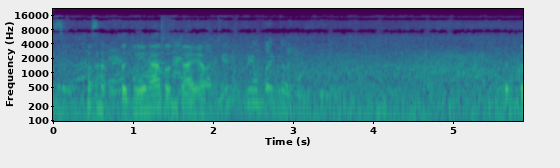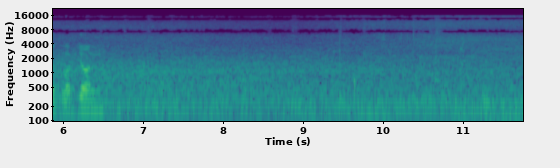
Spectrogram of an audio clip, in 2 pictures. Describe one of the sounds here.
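Traffic hums along a city street outdoors.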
